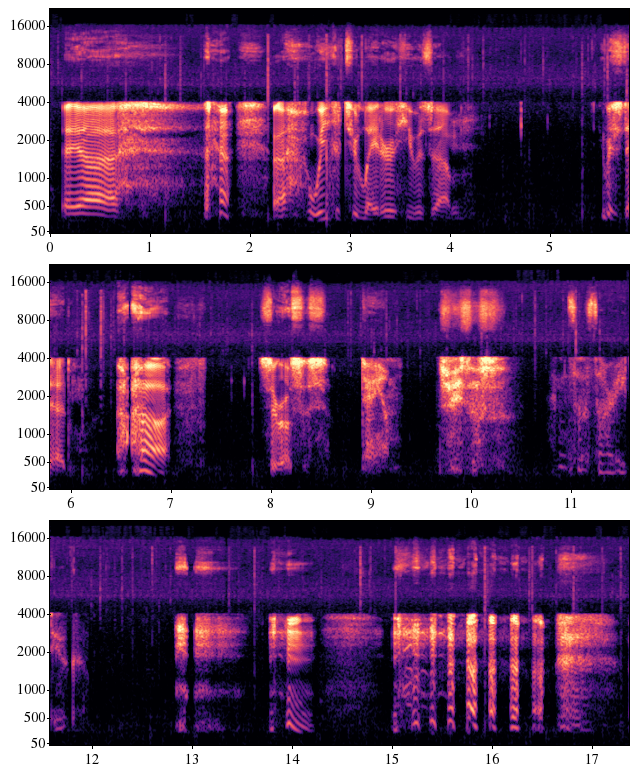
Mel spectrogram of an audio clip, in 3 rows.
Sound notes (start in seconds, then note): 0.6 sigh; 1.5 cough; 6.4 clears throat; 13.8 clears throat; 15.0 chuckling; 16.6 inhale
